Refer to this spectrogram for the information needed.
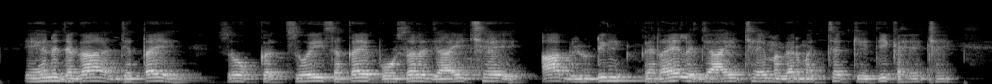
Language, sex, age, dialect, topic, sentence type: Maithili, male, 31-35, Bajjika, agriculture, statement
